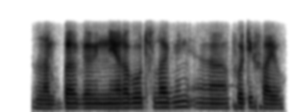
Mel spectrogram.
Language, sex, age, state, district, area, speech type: Kashmiri, male, 18-30, Jammu and Kashmir, Shopian, rural, conversation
